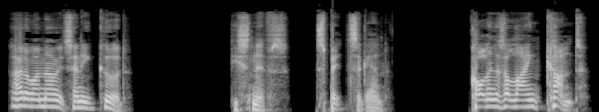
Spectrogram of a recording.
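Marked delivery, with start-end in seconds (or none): 0.1-1.3 higher, quick posh English doubt; a posh lady quizzing the dealer, fast and sceptical; posh English woman. A narrator's reading. Blondie questions the goods. 4.7-5.9 dealer bristling at the posh woman, indignant; offended dealer. A narrator's reading. Sparks takes offence at Blondie.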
